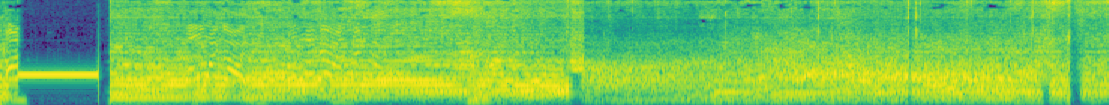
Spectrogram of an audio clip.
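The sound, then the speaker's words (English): A brief electronic beep, then a train horn blares loudly for a few seconds before a sudden crunching impact as the train smashes into a police car, followed by the heavy, roaring rumble of the train rushing past and a final sharp bang. “So the train came through and just smashed the car.”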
